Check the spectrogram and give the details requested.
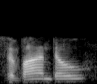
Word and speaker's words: Svondo: Uh my full name is Savando. That's spelled S V O N D O W A T S O N.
